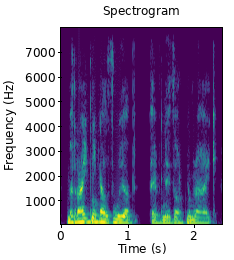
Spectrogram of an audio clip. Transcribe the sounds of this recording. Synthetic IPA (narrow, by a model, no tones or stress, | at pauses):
marajdniɡalˠvʊɨaɔð | ɛvnɨðɔrɡɪmnaːjɡ̥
